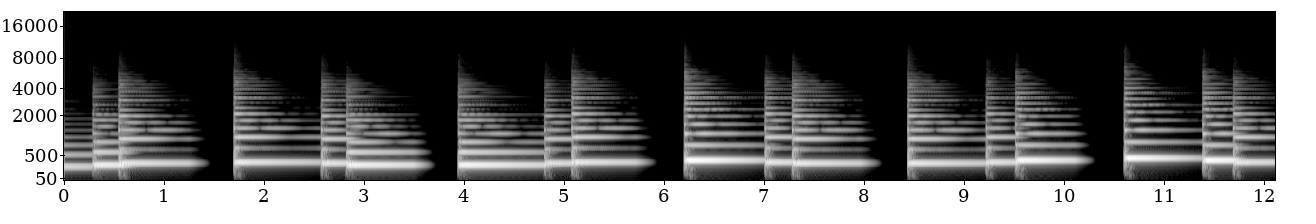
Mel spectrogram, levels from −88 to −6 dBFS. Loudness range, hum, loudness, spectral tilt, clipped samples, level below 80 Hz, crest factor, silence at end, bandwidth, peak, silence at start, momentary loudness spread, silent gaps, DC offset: 3 LU; none; -18 LUFS; -6 dB/octave; under 0.1%; -76 dBFS; 14 dB; 0 s; 6.2 kHz; -4 dBFS; 0 s; 12 LU; 1.47-1.68 s, 3.73-3.93 s, 5.94-6.19 s, 8.19-8.42 s, 10.32-10.58 s; under 0.1%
